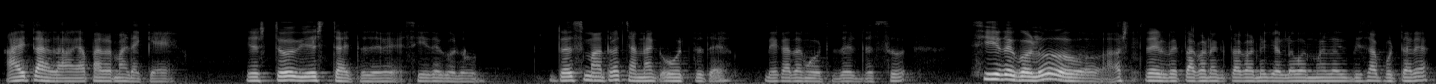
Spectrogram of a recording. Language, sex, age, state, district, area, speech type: Kannada, female, 60+, Karnataka, Mysore, rural, spontaneous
